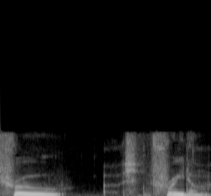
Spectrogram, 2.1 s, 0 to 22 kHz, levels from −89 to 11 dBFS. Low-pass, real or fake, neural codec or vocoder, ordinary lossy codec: 7.2 kHz; real; none; MP3, 48 kbps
